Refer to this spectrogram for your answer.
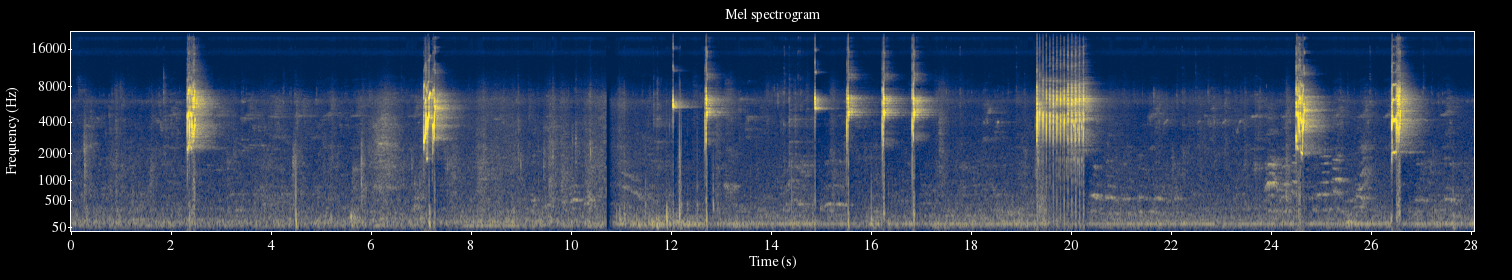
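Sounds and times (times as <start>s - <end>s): lovebird rattling trill: 2.3s - 2.9s, 7.0s - 7.7s, 19.3s - 20.6s
lovebird chirping: 2.3s - 3.7s, 7.0s - 7.7s, 14.8s - 17.3s, 19.3s - 20.7s, 24.4s - 25.1s, 26.3s - 27.2s.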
